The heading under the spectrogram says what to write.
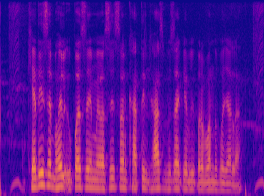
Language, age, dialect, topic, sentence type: Bhojpuri, 18-24, Southern / Standard, agriculture, statement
